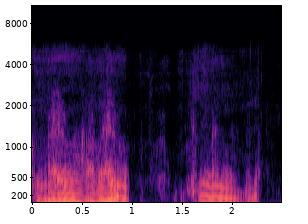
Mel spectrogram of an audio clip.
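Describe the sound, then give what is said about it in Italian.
Two loud bursts of angry dog growling, each about a second long, separated by a short pause filled with softer rumbling breaths; the dog circles just out of reach of a club, growling in frustration and anger. “Ne tentò di attaccare quando Sol Leaks fu riportato ancora una volta avanti, ma si mise a girare appena fuori dal raggio di azione del randello, ringhiando per la frustrazione e la rabbia.”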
